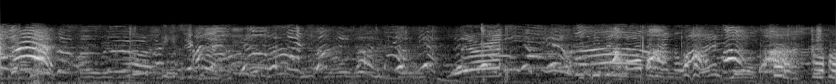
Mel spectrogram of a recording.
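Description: Excited children shouting and chattering over one another, high voices overlapping throughout, with some adult talk mixed in.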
